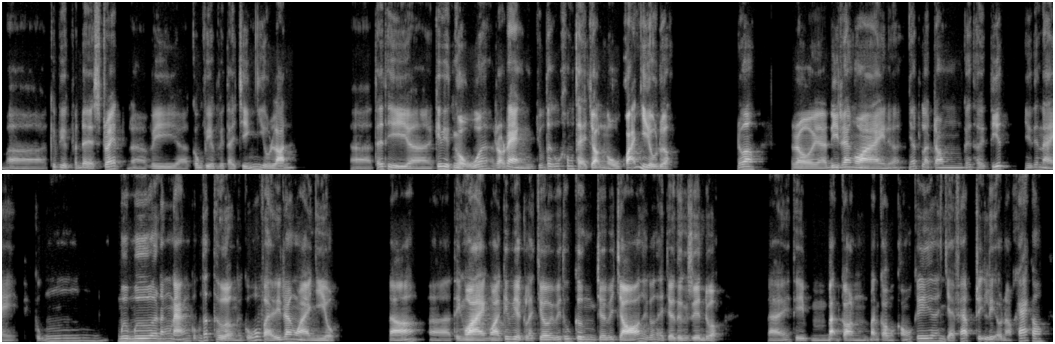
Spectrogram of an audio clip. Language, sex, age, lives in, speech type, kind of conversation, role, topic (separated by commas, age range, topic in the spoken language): Vietnamese, male, 30-34, Vietnam, conversation, podcast, host, Bạn thường làm gì để giảm căng thẳng trong ngày?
